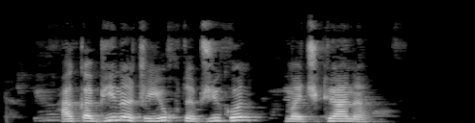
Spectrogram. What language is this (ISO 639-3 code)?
abk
